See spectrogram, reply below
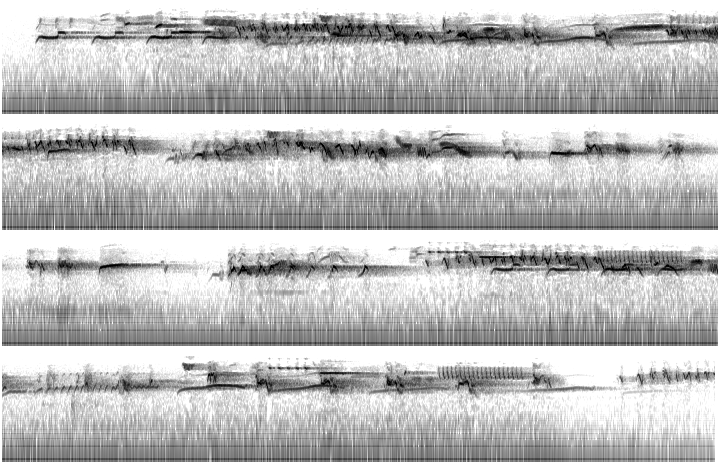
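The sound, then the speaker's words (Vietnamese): A dense chorus of many birds chirping and twittering nonstop in the morning, bright and busy, in overlapping bursts with a few brief lulls, fairly loud, no voices. “Sáng hôm sau tôi bị lũ chim nhiều chưa từng có đánh thức.”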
